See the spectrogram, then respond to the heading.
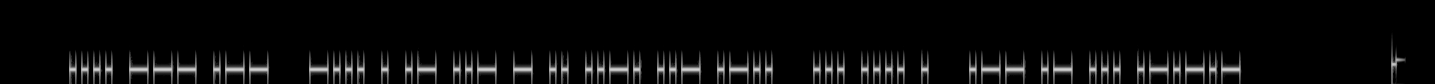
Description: Morse code, heard as a keyed tone, about 20 wpm, 700 Hz. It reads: HOW BEAUTIFUL SHE WAS.
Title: Sentences from Top 900 Words 20wpm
